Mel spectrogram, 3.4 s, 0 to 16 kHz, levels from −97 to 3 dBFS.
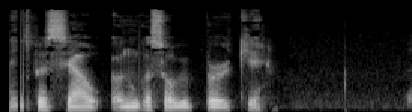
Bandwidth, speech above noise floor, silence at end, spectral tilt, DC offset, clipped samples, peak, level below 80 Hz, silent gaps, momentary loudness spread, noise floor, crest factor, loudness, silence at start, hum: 11.5 kHz; 46 dB; 0 s; -4.5 dB/octave; under 0.1%; under 0.1%; -10 dBFS; -68 dBFS; none; 10 LU; -73 dBFS; 18 dB; -27 LUFS; 0.05 s; none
